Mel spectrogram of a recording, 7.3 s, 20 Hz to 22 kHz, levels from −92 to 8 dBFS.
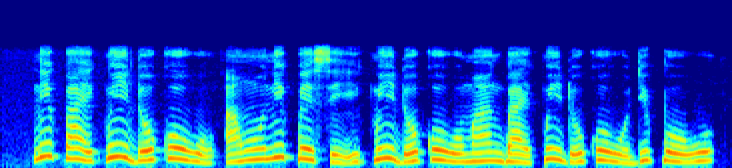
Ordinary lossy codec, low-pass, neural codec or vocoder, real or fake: none; 7.2 kHz; none; real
